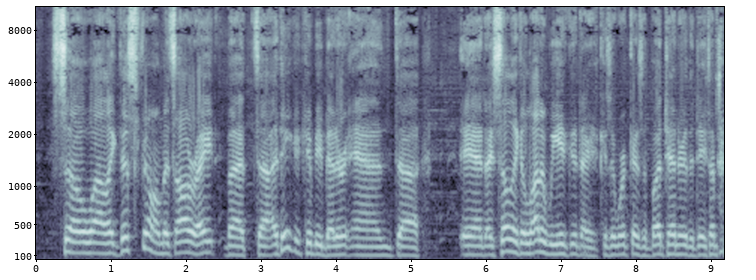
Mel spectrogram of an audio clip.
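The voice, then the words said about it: Imitates another person's voice. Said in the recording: “my batch impression ... I sound just like him, right? ... Totally, spot on, actually.”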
